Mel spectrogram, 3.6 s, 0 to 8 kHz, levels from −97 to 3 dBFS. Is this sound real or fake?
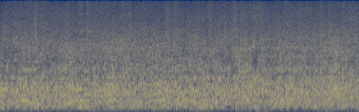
fake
